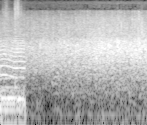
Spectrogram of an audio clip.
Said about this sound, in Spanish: Vamos a dar aplausos a Vicky, la gran actriz.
